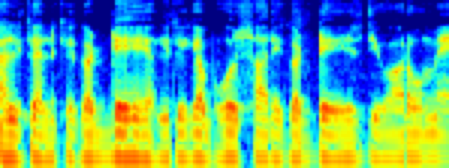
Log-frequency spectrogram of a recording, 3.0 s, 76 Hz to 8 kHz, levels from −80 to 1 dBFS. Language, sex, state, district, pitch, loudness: Hindi, male, Chhattisgarh, Bilaspur, 100 Hz, -20 LUFS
